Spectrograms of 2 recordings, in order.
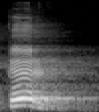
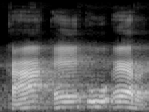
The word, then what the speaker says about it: keur: Nomor 2 tulis ker. K-E-U-R, ker dibacanya, jangan keur, ker.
